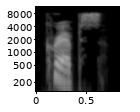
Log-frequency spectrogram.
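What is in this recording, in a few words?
"crips", British English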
